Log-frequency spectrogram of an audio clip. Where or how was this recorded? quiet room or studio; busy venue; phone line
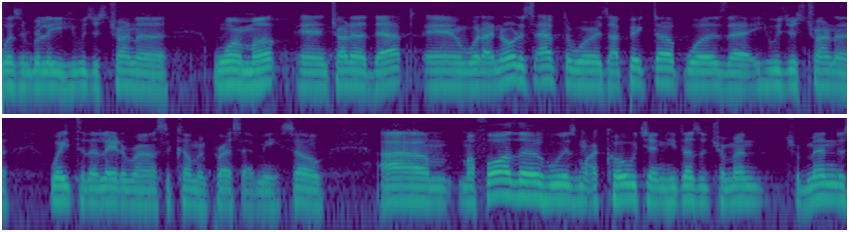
busy venue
